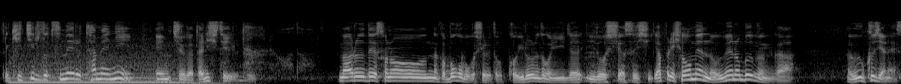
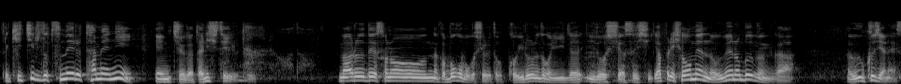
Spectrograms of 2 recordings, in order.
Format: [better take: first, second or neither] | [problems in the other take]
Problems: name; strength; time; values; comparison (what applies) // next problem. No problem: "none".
second | background sound (Engine); 10 dB below the speech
